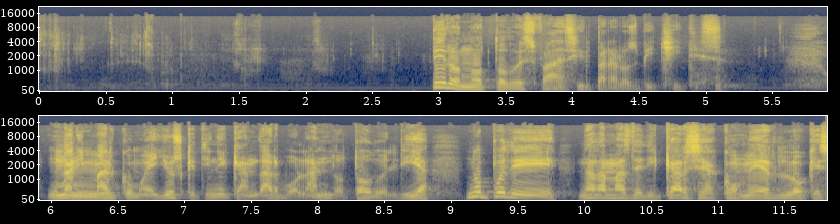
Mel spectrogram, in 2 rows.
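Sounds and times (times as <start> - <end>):
hairy caterpillar chewing: 0.0 - 3.0
faint steady hum: 0.0 - 11.8
speech: 3.0 - 5.3, 5.9 - 11.8.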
